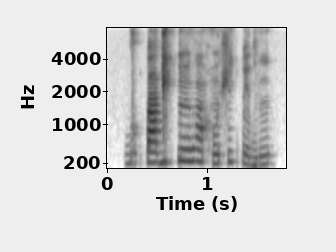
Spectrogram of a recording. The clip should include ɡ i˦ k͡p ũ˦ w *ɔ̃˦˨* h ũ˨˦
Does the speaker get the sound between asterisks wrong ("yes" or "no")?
no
